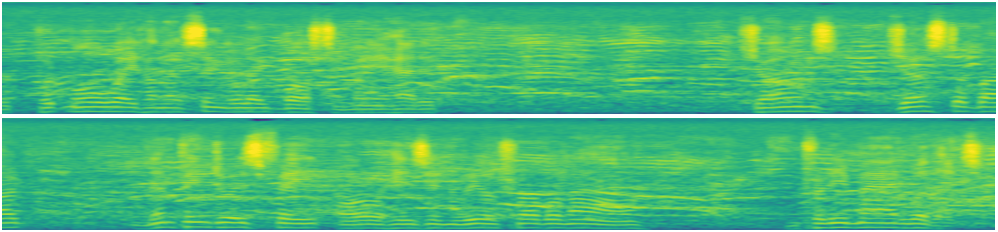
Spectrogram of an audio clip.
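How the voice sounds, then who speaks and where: Over crowd noise in the background, a man speaks in an animated tone at a fairly high pitch with ordinary pitch variation. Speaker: wrestling commentator. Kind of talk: live sports commentary on a wrestling match. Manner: animated, rapid play-by-play delivery, calling each hold and round.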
